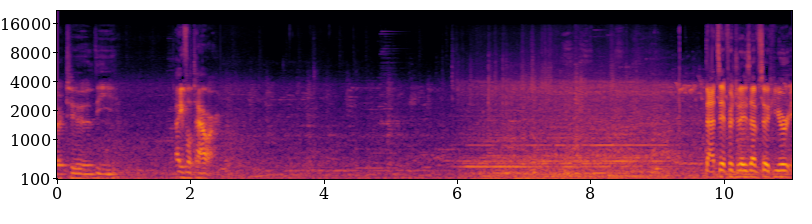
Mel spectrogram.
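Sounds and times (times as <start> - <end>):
cable car whine: 2.4 - 9.8
cable car mechanical rumble: 5.8 - 9.4.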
